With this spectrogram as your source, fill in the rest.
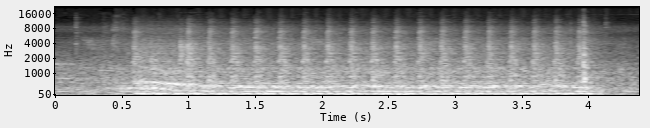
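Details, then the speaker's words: Yamaha NMAX V2 scooter that won't start without repeated throttle: starter whirs with steady ticking about four a second but the engine never catches and holds idle; ISC (idle speed control) issue, battery indicator blinking. "ito yung ating nmax ayaw na niyang mag-start Although nag-i-start pala siya Actually Pero kailangan mo siyang bombahin yung silinyado"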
